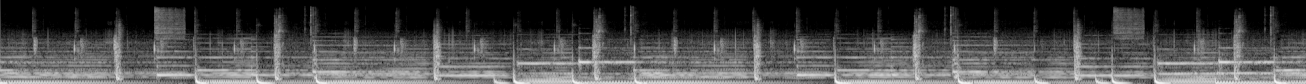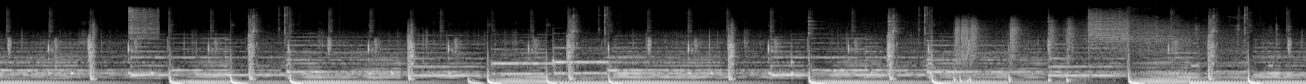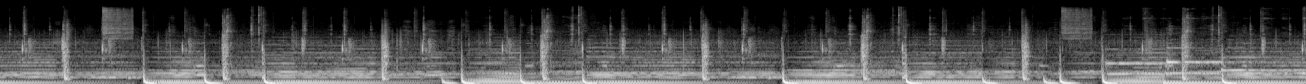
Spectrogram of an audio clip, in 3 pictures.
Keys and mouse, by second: 0.1 shift+d, 0.8 r, 1.8 shift+middle click, 2.1 g, 2.3 shift+middle click, 3.4 x, 3.5 shift+middle click, 3.9 shift+middle click, 4.6 shift+z, 5.0 click, 5.0 middle click, 5.0 right click, 5.9 KP_Divide, 5.9 shift+middle click, 6.9 Tab, 6.9 middle click, 7.4 shift+click, 7.6-11.1 typing, 7.8 Tab, 8.8 shift+click, 9.6 shift+middle click, 10.2 shift+middle click, 10.5 Tab, 11.4 shift+middle click, 12.1 middle click, 13.3 shift+click, 13.3 shift+z, 13.4 Tab, 13.9 middle click, 13.9 x, 14.0 ctrl+z, 14.0 ctrl+click, 14.4 middle click, 14.9 ctrl+q, 14.9 ctrl+click, 15.3 KP_Divide, 15.5 a, 15.8 shift+click, 16.0 shift+click, 16.5 shift+z, 17.2 shift+click, 17.2-18.8 shift+middle drag, 17.3 shift+z, 17.9 ctrl+s, 19.4 shift+middle click, 21.2 Tab, 21.2-22.8 typing, 21.7 Tab, 21.8 Tab, 22.4 Tab, 24.2 shift+click, 24.6 shift+click, 25.6 shift+click, 26.1-27.2 middle drag, 26.4 KP_Decimal, 27.0 Tab, 27.2 Tab, 27.8 Tab, 28.0 shift+s, 28.2 shift+a, 29.4-30.9 typing, 30.2-31.6 shift+drag, 31.8 Tab, 31.9 shift+middle click, 33.9 s, 35.1-37.0 shift+middle drag, 36.6 Tab, 36.8 shift+z, 36.8 a, 37.2 Tab, 37.3 shift+click, 37.3 shift+z, 38.1 Tab, 38.3 Tab, 38.4 ctrl+click, 38.5 ctrl+r.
